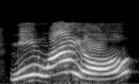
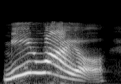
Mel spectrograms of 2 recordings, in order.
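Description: First: Drawn-out meanwhile. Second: Loud emphatic meanwhile. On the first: First of two meanwhiles. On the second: Repeated for emphasis. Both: Real, not acted.

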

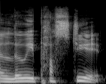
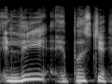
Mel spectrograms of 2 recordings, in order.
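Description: First: Said in the usual way. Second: Higher, put-on French accent; playful mock French accent; fake French accent. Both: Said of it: "I said that in my fake French accent".

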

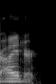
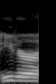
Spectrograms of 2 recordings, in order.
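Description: First: "either" said EYE-ther; "either" beginning like the word eye; EYE-ther pronunciation. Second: "either" said EE-ther; "either" beginning like the ee in see; EE-ther pronunciation. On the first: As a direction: give "either" a long I first syllable. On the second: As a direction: give "either" a long E first syllable. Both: Shown as a demonstration. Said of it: "Is it either or, or either?".

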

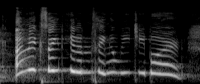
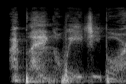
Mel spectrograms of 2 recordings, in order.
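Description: First: Put-on high, squeaky little girl voice; cute eleven-year-old. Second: Hushed secret whisper; whispered quote. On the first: Imitating Janet as an excited eleven-year-old girl. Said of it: "cuter and, like, eleven-year-old-y". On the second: Retold or imitated. Retelling a sister's secret, whispered. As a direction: breathe it like a kid hiding. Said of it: "She probably said it, like, cuter".

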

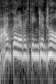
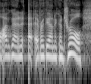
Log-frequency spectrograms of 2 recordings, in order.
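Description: First: Mock self-assurance. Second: Quicker mock self-assurance. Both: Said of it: "acting out their trauma of".

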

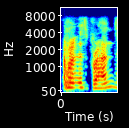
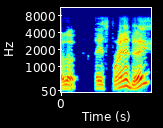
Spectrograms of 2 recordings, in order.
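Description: First: Higher, slow mock leer on "It's Brandy"; imitating creepy voice. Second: Slow, drawn-out, lighter creep; mock creepy voice. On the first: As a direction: mimic his creepy drawl. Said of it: "How you did was". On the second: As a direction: stretch "Brandy" slowly with a rise. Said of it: "I'll do it this way".

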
